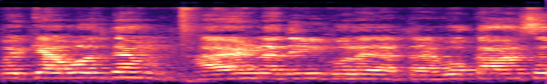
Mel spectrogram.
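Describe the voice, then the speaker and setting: An animated tone amid noticeable background noise and audible room echo. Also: man. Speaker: online exam-prep teacher. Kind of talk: lecture. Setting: video class at a whiteboard. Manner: animated, call-and-response questioning.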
